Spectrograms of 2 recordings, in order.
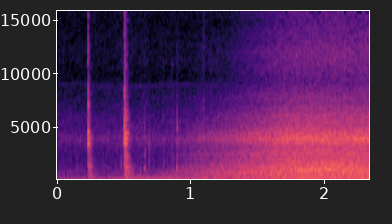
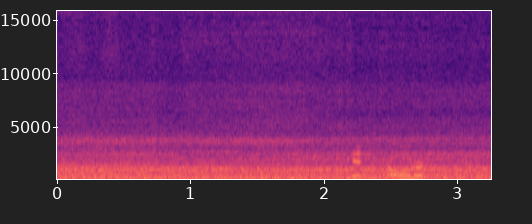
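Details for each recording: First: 1978 Kelvinator (Gibson) 7900 BTU window air conditioner, model S208P1QA, Tecumseh compressor: two switch clicks, then a rising, steady loud rush of air; fan noisy on high speed but not on low, cause unknown. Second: 1978 Kelvinator 7900 BTU window air conditioner, model S208P1QA, Tecumseh compressor, on high fan and blowing cold: steady, even blower rush over a low compressor hum, then quieter; normal running.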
